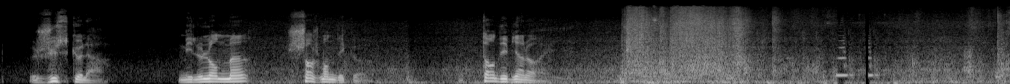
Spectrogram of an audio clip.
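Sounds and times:
speech: 0:00.3 - 0:01.1, 0:01.8 - 0:03.8, 0:04.8 - 0:05.6
rushing water and hull noise of an 8.5-tonne racing sailboat: 0:01.2 - 0:10.0
racing sailboat slamming into a sperm whale, jolt and creaking squeal: 0:08.2 - 0:09.0.

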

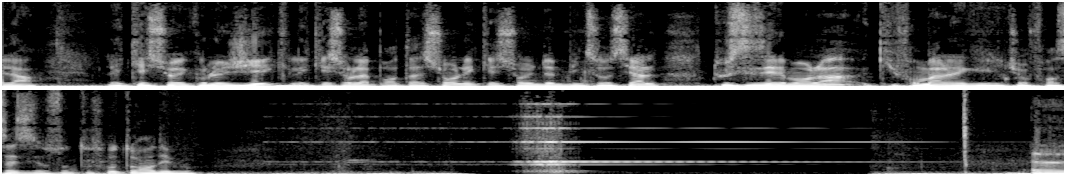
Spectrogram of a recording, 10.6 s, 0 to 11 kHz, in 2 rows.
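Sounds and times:
speech: 0:00.0 - 0:06.6
telephone ringtone signalling a live caller: 0:06.5 - 0:10.1.

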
